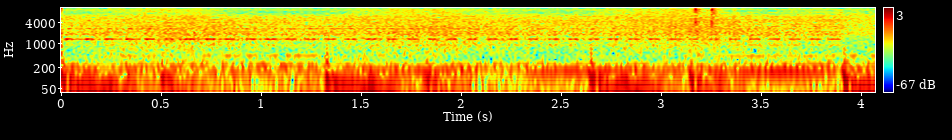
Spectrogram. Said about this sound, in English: Your heartbeat is like sonar to me. The louder it pounds, the faster I race to stop it.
